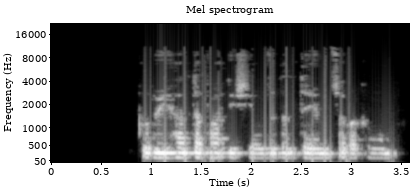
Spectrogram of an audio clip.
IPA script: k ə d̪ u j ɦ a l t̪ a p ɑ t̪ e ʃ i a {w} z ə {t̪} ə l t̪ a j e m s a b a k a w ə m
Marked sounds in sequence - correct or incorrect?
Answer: correct, incorrect: d̪

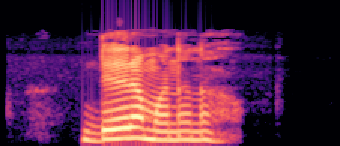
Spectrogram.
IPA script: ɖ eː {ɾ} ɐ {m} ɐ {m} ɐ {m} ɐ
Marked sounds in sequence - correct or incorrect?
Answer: correct, correct, incorrect: n, incorrect: n

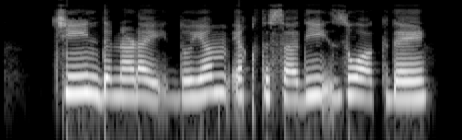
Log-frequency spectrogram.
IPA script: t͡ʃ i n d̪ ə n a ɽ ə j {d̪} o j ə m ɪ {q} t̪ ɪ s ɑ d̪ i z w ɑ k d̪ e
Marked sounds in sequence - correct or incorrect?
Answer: correct, correct

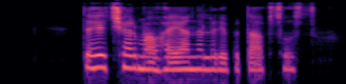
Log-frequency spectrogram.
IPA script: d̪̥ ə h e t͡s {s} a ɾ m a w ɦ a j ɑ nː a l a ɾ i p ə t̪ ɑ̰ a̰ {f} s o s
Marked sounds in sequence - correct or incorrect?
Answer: incorrect: ʃ, correct

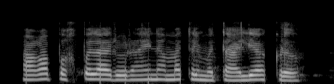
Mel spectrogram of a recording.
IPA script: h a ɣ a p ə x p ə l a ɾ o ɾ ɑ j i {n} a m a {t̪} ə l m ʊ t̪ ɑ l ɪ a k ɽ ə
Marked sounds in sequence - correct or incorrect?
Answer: correct, correct

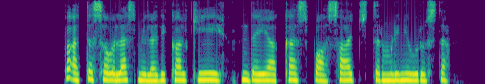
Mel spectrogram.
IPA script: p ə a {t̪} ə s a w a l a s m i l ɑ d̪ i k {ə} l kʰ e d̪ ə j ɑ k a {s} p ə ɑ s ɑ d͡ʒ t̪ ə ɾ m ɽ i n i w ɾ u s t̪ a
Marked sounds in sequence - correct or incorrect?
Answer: correct, incorrect: ɑ, correct

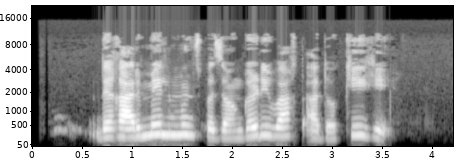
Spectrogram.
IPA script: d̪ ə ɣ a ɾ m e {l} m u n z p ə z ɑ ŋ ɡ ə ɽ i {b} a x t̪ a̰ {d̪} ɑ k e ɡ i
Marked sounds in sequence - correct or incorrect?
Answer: correct, incorrect: w, correct

